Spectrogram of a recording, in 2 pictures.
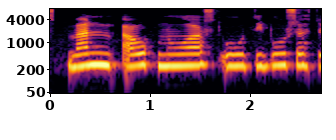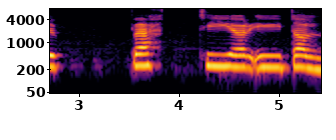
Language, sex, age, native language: Icelandic, male, 12, Icelandic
